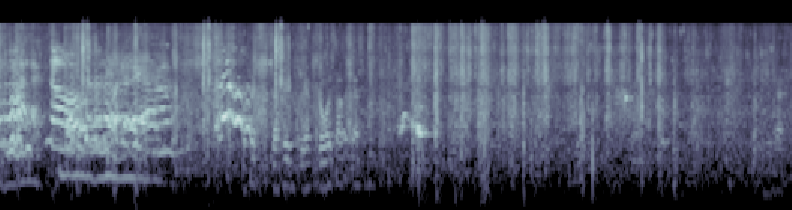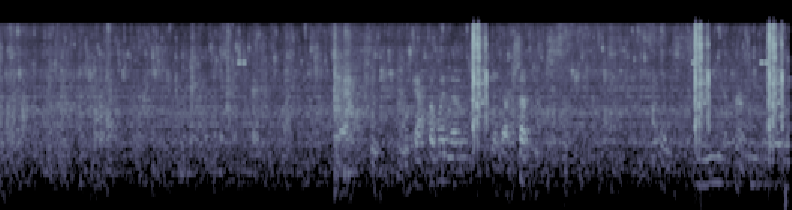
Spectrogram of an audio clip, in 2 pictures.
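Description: Voices in the first three seconds, high and shifting in pitch, then a quieter stretch with scattered light crunches and clicks.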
